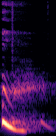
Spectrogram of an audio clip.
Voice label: "ooh" female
